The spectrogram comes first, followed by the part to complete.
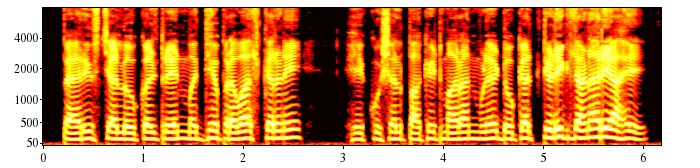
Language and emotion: Marathi, fearful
